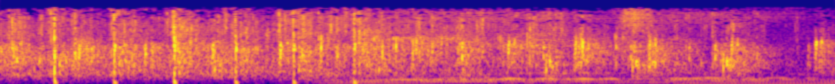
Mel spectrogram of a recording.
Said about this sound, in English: Now I'm going to open these altars this morning. Let's go ahead and give Jesus a hand clap of praise.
